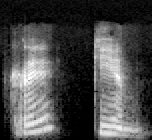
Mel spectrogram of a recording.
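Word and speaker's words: réquiem: Requiem, grave que termina en M.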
